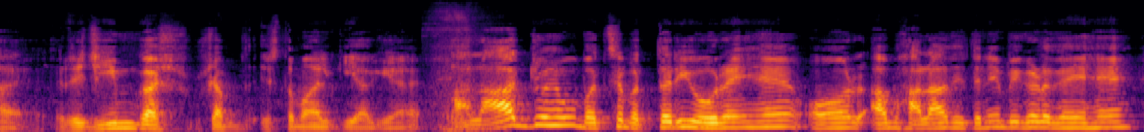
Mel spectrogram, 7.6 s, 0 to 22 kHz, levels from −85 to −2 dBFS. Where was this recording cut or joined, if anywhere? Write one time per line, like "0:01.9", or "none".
0:03.0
